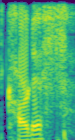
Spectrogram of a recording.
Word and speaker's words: Cardiff: I'm with Cardiff. – Spell that, please. – Yeah, it's C-A-R-D-I-F-F, like Frank.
